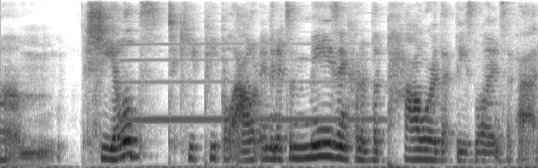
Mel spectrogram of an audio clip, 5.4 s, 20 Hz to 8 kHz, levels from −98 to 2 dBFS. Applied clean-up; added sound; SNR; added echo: none; Wind instrument, woodwind instrument; 20 dB; reverberation time 0.3 s.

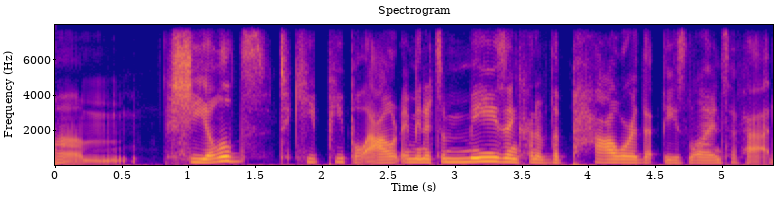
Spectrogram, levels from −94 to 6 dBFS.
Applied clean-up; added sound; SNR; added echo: none; none; none; none.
